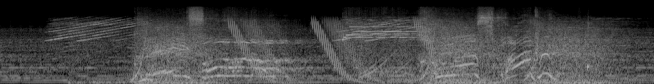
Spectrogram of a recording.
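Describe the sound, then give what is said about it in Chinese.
Loud video game combat effects as a punch is thrown in the game: a rapid series of whooshing swings and punchy impacts, layered with sweeping electronic tones, continuing densely for several seconds with no talking. “打一拳打落去。”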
